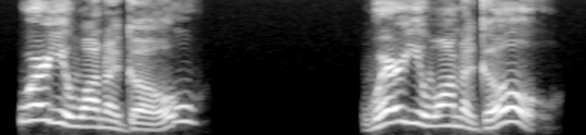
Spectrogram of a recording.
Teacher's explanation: You becomes ya and want to becomes wanna.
